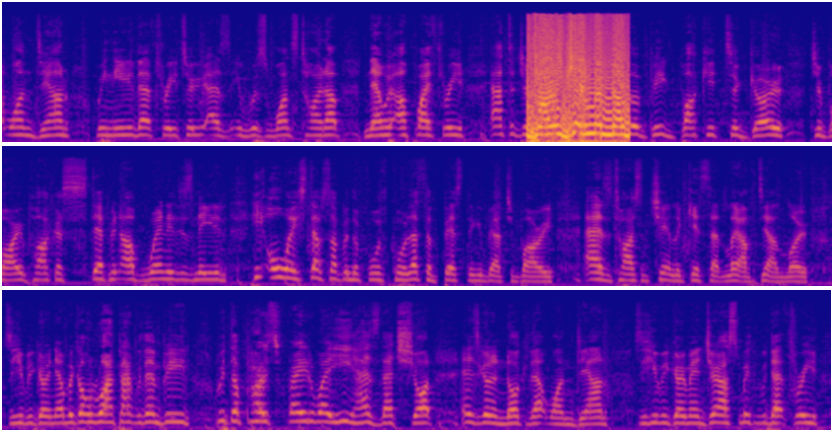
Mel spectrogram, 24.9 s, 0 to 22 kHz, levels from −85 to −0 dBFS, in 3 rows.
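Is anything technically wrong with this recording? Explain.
Yes, there's one clear problem. From about 5.23 to 6.26 s the audio turns into very loud, harsh distortion, and the quiet parts blast out as hard as everything else. That's likely a signed and unsigned mix-up on the 8-bit samples. Flipping the top bit turns every small swing around zero into a leap across the full range.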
